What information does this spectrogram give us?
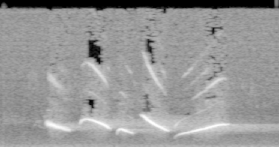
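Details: Male green-winged saltator perched on a branch in the wild in Brazil, singing to attract females: a loud phrase of five clear, slurred whistles, some falling and the last rising, over about two seconds against a quiet background.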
